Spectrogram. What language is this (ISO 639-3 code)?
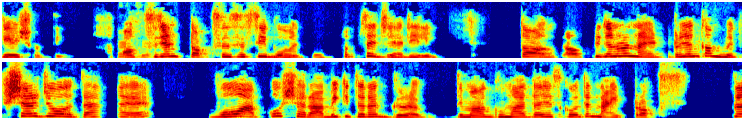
hin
